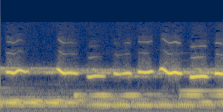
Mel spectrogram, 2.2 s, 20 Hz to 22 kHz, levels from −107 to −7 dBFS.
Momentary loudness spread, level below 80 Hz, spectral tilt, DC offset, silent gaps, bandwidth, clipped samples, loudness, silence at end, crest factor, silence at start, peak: 7 LU; -60 dBFS; -6 dB/octave; under 0.1%; none; 5.6 kHz; under 0.1%; -21 LUFS; 0 s; 10 dB; 0 s; -12 dBFS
